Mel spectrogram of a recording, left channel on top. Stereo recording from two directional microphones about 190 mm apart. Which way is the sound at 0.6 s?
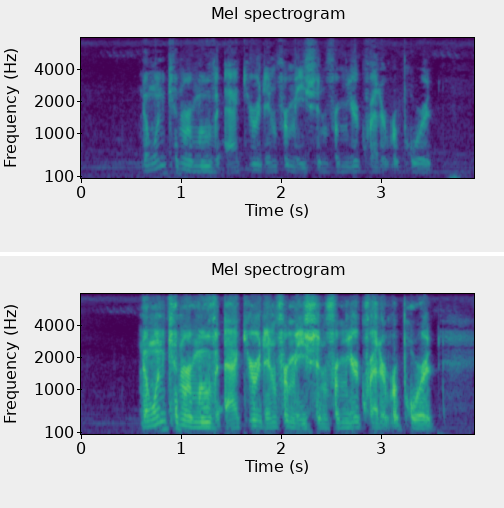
50° right (ahead or behind).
